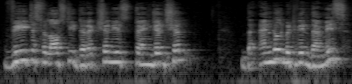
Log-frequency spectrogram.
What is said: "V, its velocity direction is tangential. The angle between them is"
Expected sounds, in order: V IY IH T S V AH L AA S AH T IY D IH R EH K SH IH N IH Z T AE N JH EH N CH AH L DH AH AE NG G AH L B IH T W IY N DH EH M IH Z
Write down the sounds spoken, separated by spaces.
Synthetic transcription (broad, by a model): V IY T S F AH L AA S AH T IY D IH R EH K SH IH N IH Z T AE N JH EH N SH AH L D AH AE NG G AH L B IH T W IY N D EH M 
